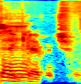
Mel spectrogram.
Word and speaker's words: Sienkiewicz: You mispronunciate Nate. It is Sienkiewicz.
